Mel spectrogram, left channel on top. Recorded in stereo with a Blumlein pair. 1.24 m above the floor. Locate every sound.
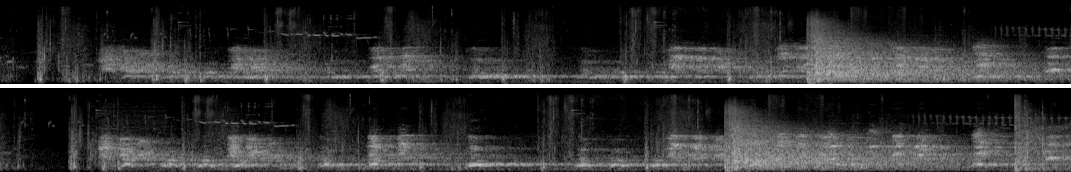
1.0 s a dog barking: 30° right, 4.5 m; by 10.6 s 80° right, 7 m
